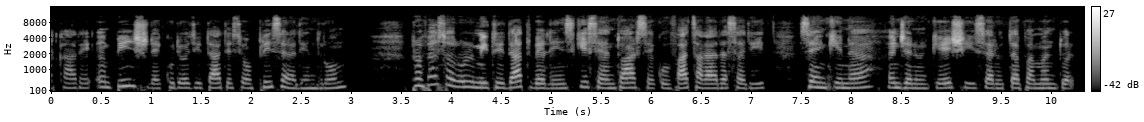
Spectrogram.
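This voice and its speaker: A woman narrating a literary novel in a steady, expressive storytelling manner. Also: mid-range voice, no echo, poor audio. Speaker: audiobook reader.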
